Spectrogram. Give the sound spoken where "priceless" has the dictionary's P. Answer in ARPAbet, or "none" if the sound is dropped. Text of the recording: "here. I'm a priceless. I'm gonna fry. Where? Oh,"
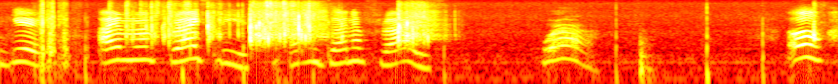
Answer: F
